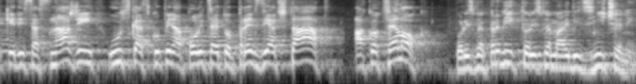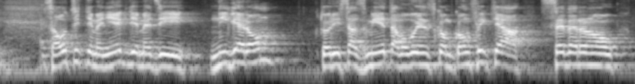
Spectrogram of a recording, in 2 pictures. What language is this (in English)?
Slovak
